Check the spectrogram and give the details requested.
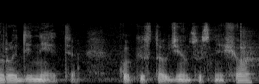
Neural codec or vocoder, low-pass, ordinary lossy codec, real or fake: none; 7.2 kHz; MP3, 96 kbps; real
